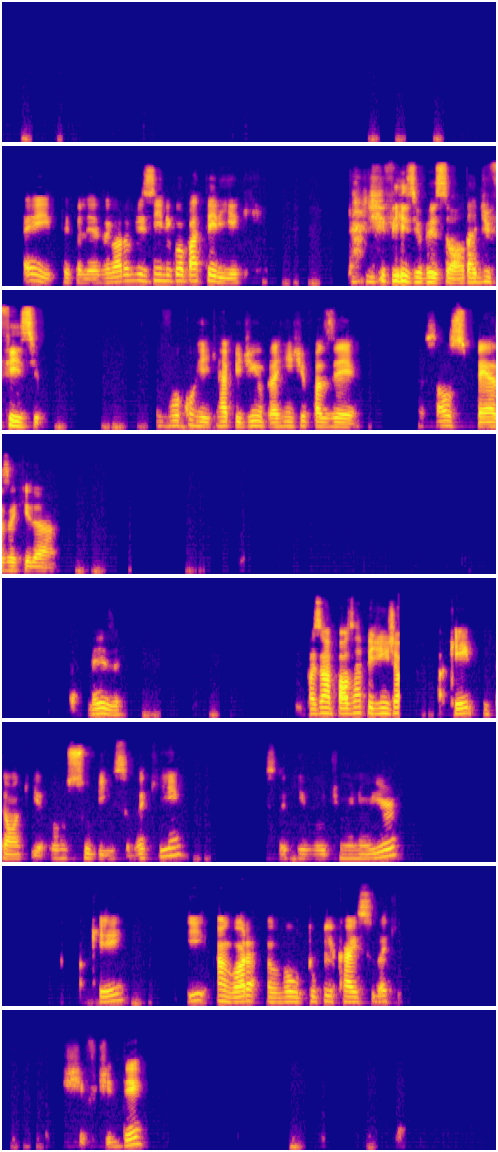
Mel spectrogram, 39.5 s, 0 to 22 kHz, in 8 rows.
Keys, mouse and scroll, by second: 0.0 z, 3.8 ctrl+s, 4.4 Tab, 8.6 KP_1, 11.8 shift+a, 13.6 s, 16.8 Tab, 19.5 z, 20.8 ctrl+z, 21.9 b, 26.9 b, 27.9 s, 30.8 Tab, 31.7 b, 33.6 Tab, 35.0 shift+d, 39.0 KP_3.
